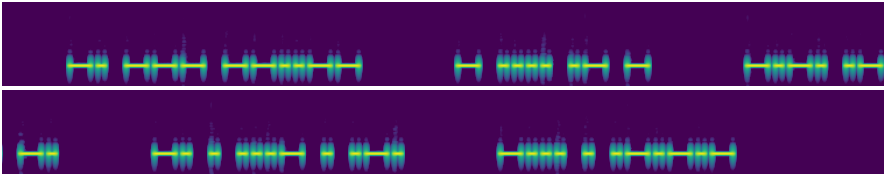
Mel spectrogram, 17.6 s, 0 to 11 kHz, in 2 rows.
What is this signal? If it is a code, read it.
Morse code, heard as a keyed tone, about 17 wpm, 700 Hz. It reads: NO, THAT CAN NEVER BE.
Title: 2x Word-Spacing - Sentences from Top 300 Words - 17wpm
